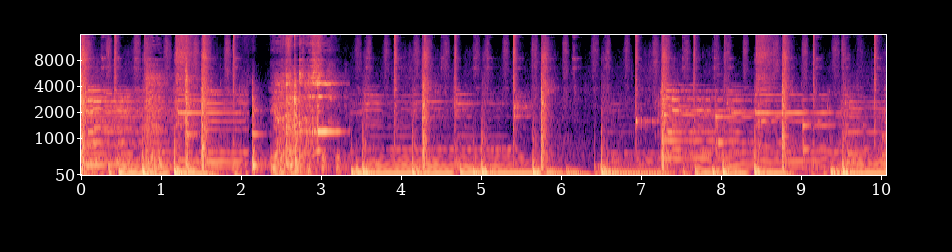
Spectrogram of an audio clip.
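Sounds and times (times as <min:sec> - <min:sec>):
background music with bass beat: 0:00.0 - 0:10.0.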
